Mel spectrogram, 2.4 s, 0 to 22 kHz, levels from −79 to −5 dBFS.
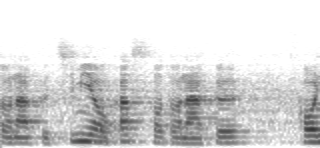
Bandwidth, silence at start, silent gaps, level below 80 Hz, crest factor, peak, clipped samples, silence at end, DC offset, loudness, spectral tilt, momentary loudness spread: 15.5 kHz; 0 s; none; -84 dBFS; 16 dB; -14 dBFS; under 0.1%; 0 s; under 0.1%; -31 LUFS; -6.5 dB/octave; 10 LU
